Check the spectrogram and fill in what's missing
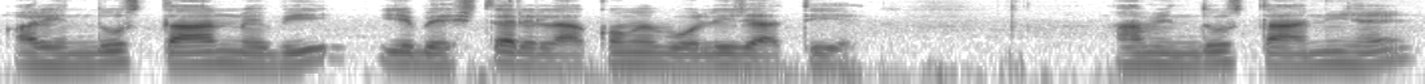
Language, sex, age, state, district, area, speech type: Urdu, male, 60+, Maharashtra, Nashik, urban, spontaneous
